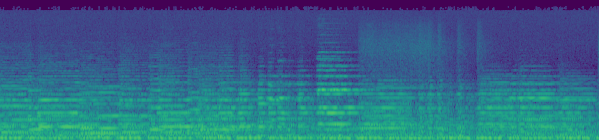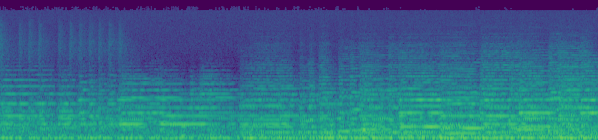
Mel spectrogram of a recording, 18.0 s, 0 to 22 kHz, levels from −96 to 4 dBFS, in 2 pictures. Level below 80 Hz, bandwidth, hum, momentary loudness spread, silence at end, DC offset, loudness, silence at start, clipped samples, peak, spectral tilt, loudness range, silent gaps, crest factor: -30 dBFS; 17 kHz; none; 7 LU; 0 s; under 0.1%; -26 LUFS; 0 s; under 0.1%; -10 dBFS; -7 dB/octave; 5 LU; none; 16 dB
